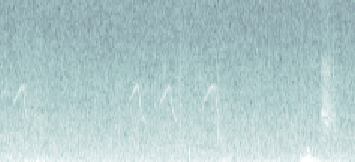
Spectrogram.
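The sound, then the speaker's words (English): A marsh tit calls faintly in countryside, a few short, high, slurred notes spaced out over a quiet outdoor background, with a brief soft rustle near the end. “Just interested in that bird. I think it was a marsh tip.”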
